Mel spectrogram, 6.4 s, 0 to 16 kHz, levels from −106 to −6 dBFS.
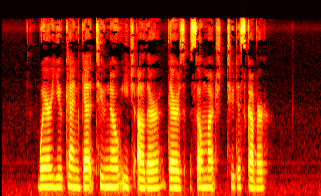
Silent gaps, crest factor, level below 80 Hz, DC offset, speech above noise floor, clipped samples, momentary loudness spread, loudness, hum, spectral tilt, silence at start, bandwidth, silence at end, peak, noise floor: none; 22 dB; -58 dBFS; under 0.1%; 47 dB; under 0.1%; 13 LU; -20 LUFS; none; -3.5 dB/octave; 0.75 s; 11.5 kHz; 1.15 s; 0 dBFS; -68 dBFS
